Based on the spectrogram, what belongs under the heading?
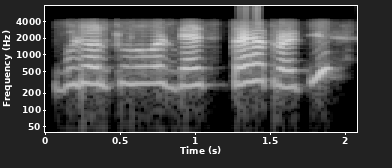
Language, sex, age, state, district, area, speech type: Kashmiri, female, 30-45, Jammu and Kashmir, Ganderbal, rural, conversation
